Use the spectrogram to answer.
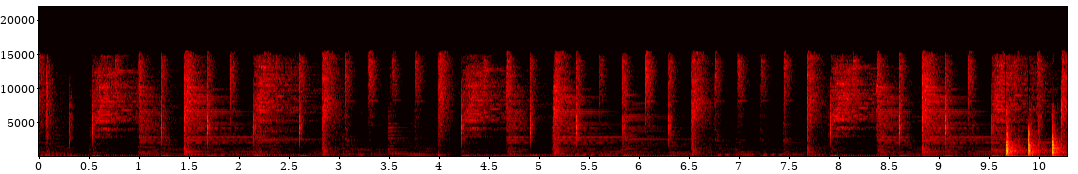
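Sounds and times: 
steady rhythmic music: 0.0s - 10.2s
loud sharp knocks: 9.7s - 10.2s.

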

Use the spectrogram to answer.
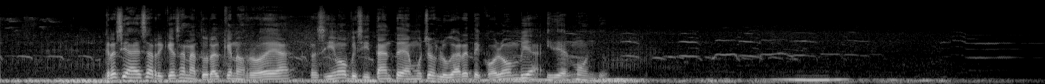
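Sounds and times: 
constant deep rumble of water: 0.0s - 10.4s
drawn-out wavering whale calls: 0.0s - 10.4s
speech: 1.0s - 6.3s.

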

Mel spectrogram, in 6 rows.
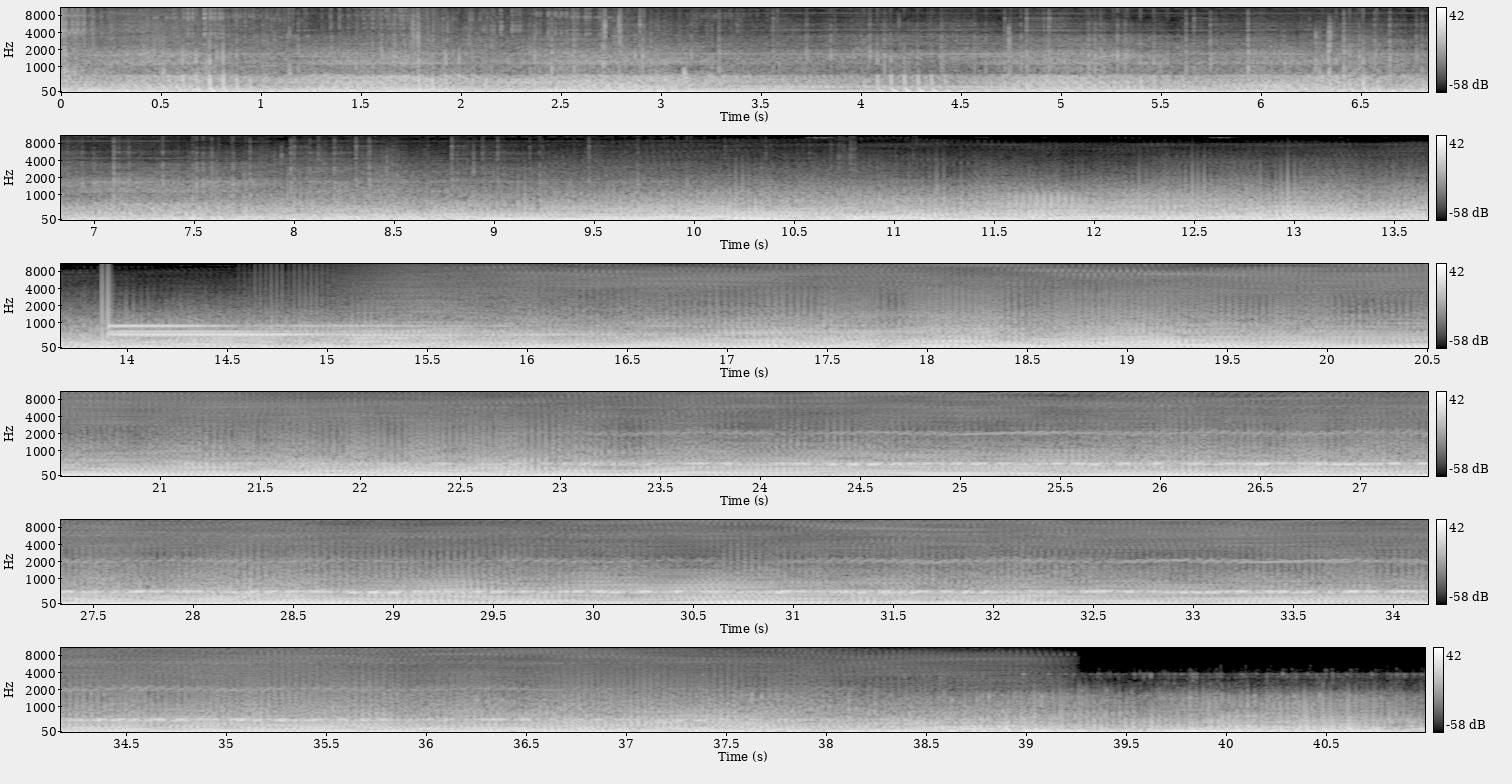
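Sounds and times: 
dark dense low drone with shifting mid tones: 0.0s - 40.9s
sharp impact: 13.9s - 18.0s.

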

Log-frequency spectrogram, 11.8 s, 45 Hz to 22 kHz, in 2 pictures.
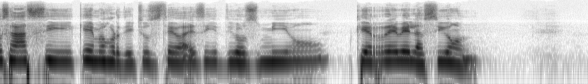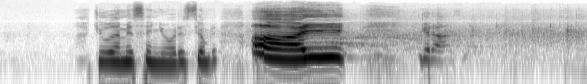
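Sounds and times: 
speech: 0.0s - 4.8s, 6.8s - 10.4s
church audience applause: 9.4s - 11.7s.

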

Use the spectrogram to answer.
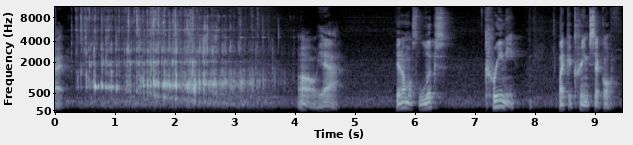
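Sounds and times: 
IPA beer pouring into a cup: 0.3s - 4.0s
speech: 4.1s - 4.8s, 5.7s - 6.6s, 7.2s - 7.8s, 8.4s - 9.4s.

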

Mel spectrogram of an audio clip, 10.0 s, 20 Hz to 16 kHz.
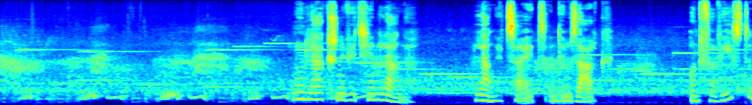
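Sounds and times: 
dove cooing: 0.0s - 5.2s
speech: 3.9s - 5.6s, 6.3s - 8.2s, 9.2s - 10.0s.

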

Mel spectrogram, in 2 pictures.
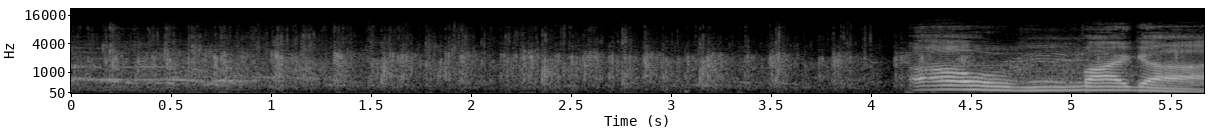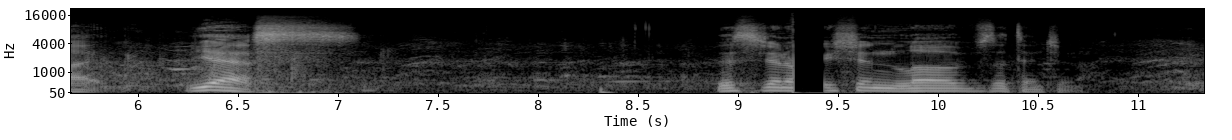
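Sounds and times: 
audience applauding: 0.0s - 7.3s
speech: 4.2s - 7.0s, 8.9s - 10.8s
laughter: 4.2s - 9.0s, 10.7s - 11.3s.

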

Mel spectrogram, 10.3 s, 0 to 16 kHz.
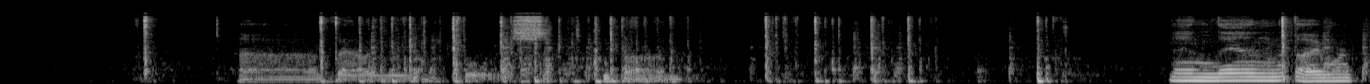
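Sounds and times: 
typing on a computer keyboard while writing code: 2.4s - 8.1s, 9.6s - 10.2s
speech: 3.8s - 5.3s, 8.8s - 10.2s.

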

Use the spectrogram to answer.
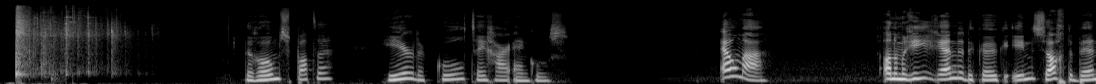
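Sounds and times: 
glass bowl smashing: 0.0s - 1.6s
speech: 2.4s - 5.8s, 7.2s - 7.8s, 8.8s - 10.9s.

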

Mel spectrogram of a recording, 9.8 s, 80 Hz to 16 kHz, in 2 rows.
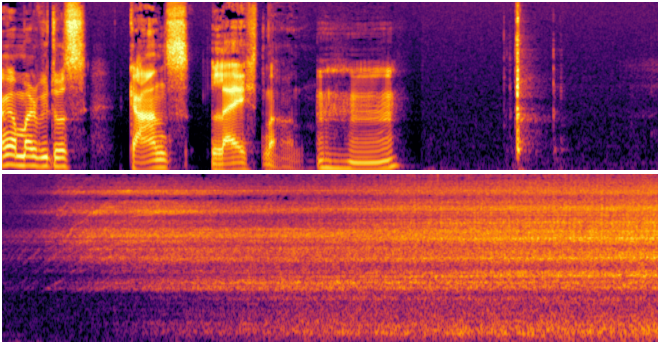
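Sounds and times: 
speech: 0.0s - 3.1s
electric kettle boiling: 5.0s - 9.8s.

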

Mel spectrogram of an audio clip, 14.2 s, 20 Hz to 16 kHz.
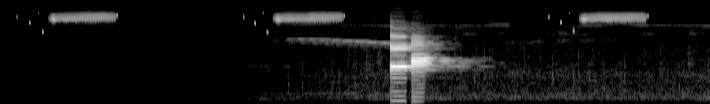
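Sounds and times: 
grasshopper sparrow singing insect-like song: 0.0s - 3.4s, 4.2s - 8.2s, 9.1s - 13.0s.

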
